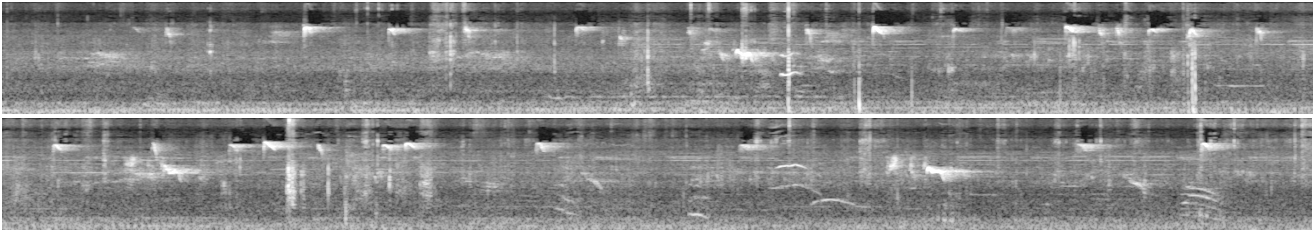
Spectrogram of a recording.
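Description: Birds chirping and calling: many short high chirps and a few quick falling whistles scattered throughout, with a few sharp clicks and a low hum that fades out in the first few seconds.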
